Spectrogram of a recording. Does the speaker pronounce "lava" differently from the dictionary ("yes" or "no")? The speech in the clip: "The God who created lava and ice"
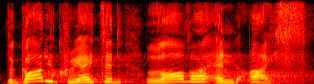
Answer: no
